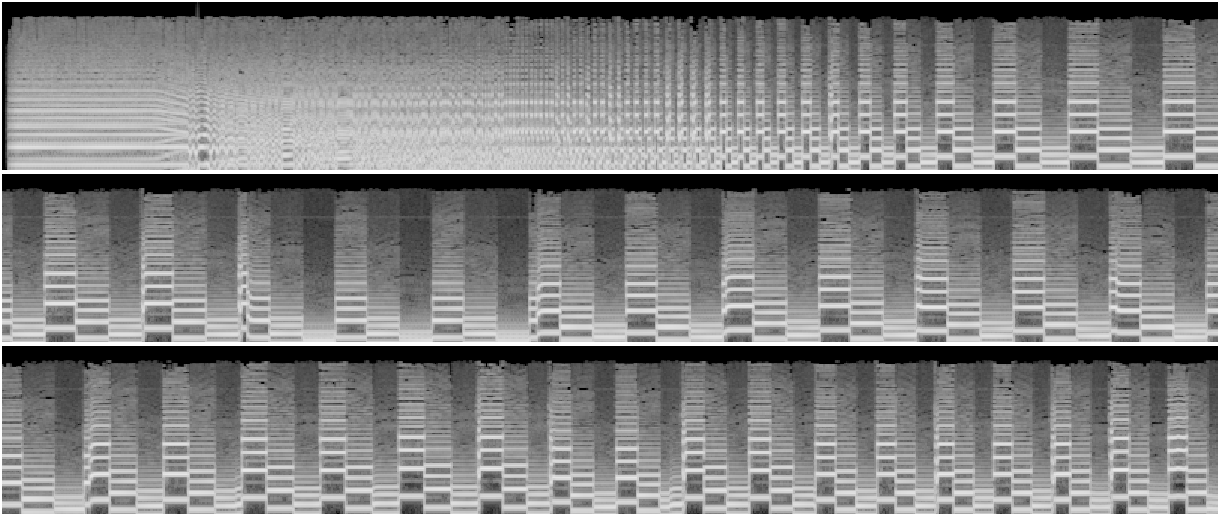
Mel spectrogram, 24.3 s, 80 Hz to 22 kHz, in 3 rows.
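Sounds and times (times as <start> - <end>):
modular synthesizer FM tone with LFO modulation: 0.0 - 24.3.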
